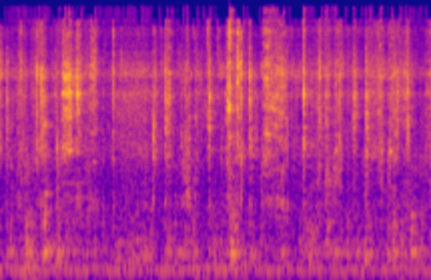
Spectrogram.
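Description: A ladle scrapes and presses softly cooked masala in a pan for Bihari chicken curry, making irregular wet scraping and tapping strokes with a faint sizzle underneath, close by and with no talking.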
